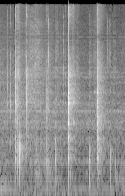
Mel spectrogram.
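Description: Mashed jaggery goes into hot ghee in a pan and gets stirred: a few sharp spoon scrapes and clinks against the pan, close and distinct, with faint sizzling between them.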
